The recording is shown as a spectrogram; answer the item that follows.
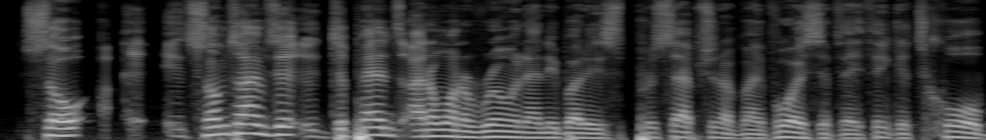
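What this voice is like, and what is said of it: Raspy voice. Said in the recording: “rasp... you have a raspy voice. Is that just au natural?”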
